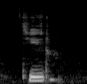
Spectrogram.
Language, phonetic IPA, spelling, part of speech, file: Polish, [tʲir], tir, noun, LL-Q809 (pol)-tir.wav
